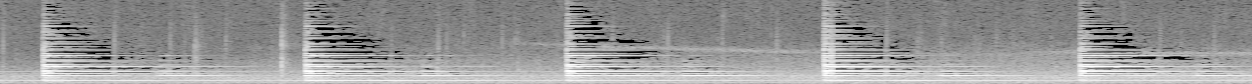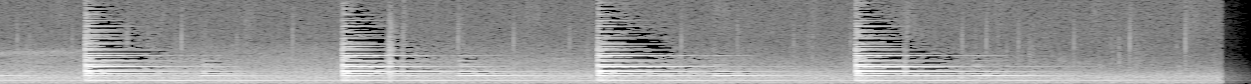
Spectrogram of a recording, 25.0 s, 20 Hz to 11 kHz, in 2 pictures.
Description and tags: Church Clock Strikes 9
The church bell strikes 9 oclock
church-bell, 9, strike, chimes, church, clock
